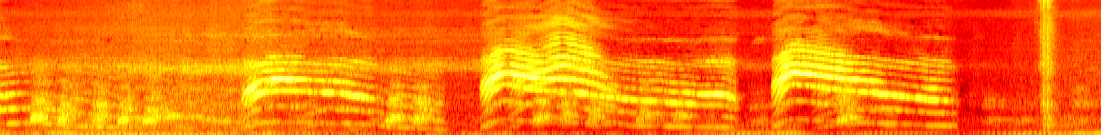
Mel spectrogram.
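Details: Rival territorial cats at night give three long wavering caterwauls, each climbing then sagging in pitch, against a low background rumble.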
